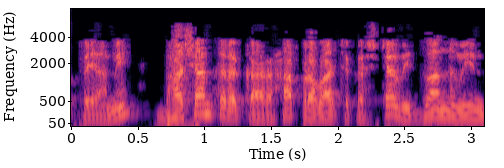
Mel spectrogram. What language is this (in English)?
Sanskrit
